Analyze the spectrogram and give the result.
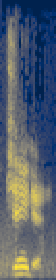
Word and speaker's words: Jadon: Am I saying that right? – Jadon. – Jadon. Like Jadon.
